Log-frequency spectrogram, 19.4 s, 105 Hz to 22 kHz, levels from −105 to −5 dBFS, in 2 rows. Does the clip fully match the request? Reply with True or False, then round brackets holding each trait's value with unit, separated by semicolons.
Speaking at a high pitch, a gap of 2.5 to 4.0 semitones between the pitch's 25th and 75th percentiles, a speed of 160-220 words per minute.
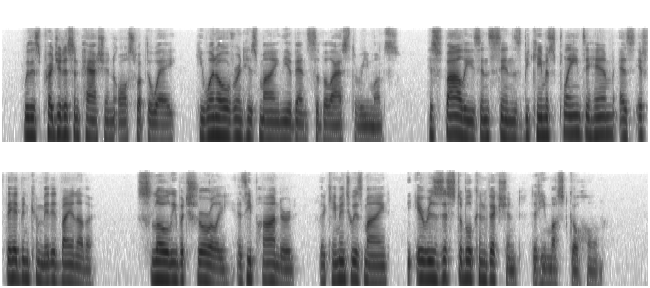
False (125 Hz; 3.3 semitones; 175 wpm)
